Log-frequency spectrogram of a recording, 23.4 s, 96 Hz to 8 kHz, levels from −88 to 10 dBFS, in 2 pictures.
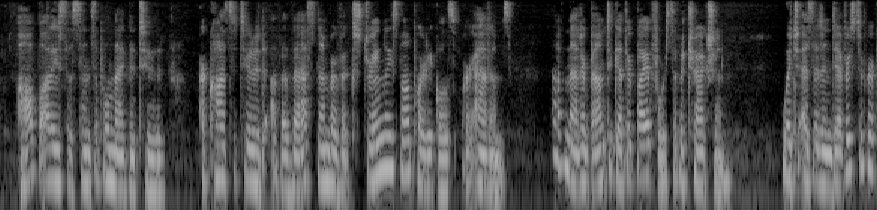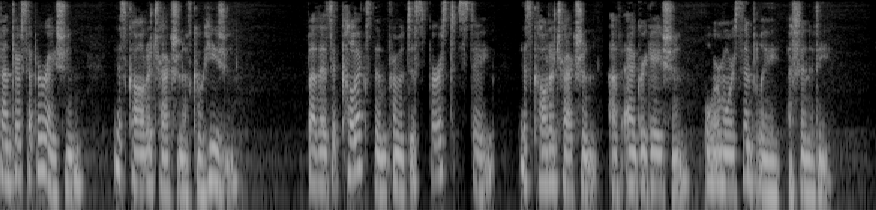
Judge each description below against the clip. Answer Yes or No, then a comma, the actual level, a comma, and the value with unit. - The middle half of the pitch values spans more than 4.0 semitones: No, average, 3.5 semitones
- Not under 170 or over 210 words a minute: No, average, 150 wpm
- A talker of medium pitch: Yes, medium, 165 Hz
